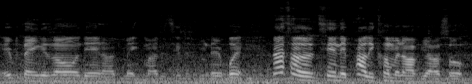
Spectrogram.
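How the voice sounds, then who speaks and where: A young vlogger speaks casually to his phone camera outdoors while removing his Jeep's vinyl wrap, saying "y'all" and "man" a lot. His voice is medium-pitched and quick, with background noise around him.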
